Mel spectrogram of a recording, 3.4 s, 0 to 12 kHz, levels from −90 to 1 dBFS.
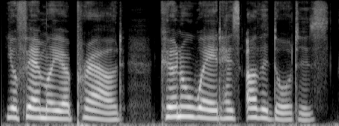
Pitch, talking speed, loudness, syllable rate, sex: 215 Hz, 160 wpm, -17 LUFS, 5.8 syllables/s, female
